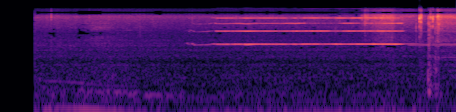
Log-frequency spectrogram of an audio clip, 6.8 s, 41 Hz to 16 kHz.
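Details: Brand-new Audi S4 Avant B8 (12/2011): sharp, steady high-pitched brake squeal held for several seconds over low road rumble while driving. It has squealed this badly from new, and Audi has no fix.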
